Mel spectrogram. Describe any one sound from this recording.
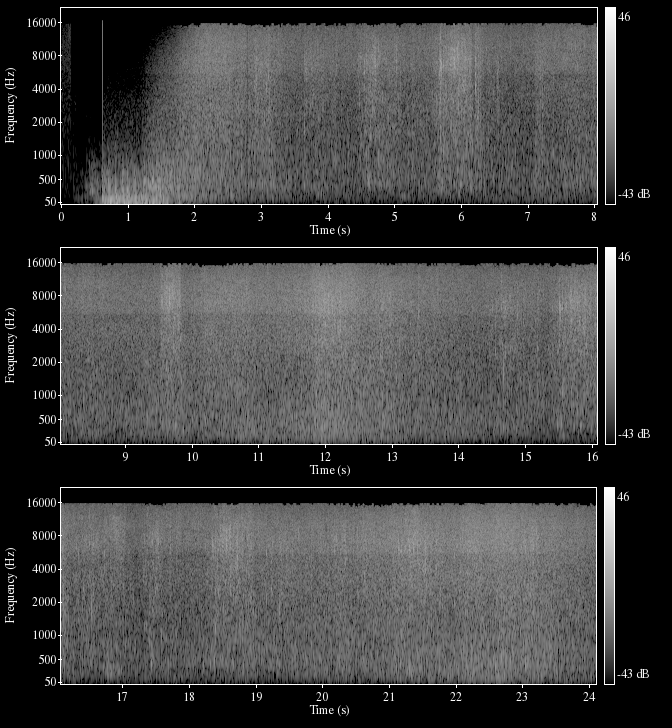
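Water splashes in steady surges as someone swims.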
